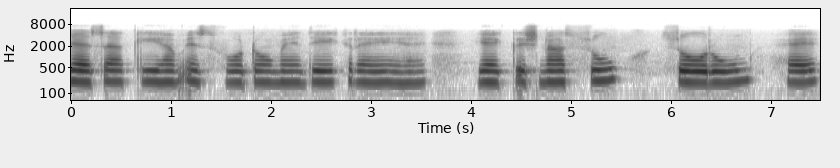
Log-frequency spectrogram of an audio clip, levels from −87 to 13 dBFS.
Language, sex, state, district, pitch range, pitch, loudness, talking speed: Hindi, female, Chhattisgarh, Korba, 200-215 Hz, 205 Hz, -18 LUFS, 110 wpm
